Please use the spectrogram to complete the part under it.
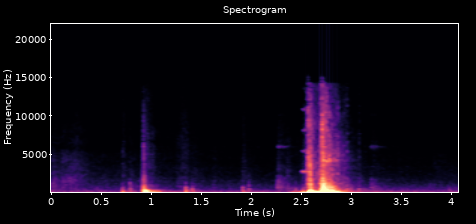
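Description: A door thuds shut.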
